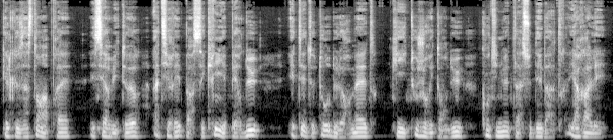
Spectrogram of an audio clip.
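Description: A man narrates an audiobook in a measured, dramatic manner. His voice sits low, with a dark, mellow tone and a husky grain. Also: fairly even intonation. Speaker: audiobook reader.

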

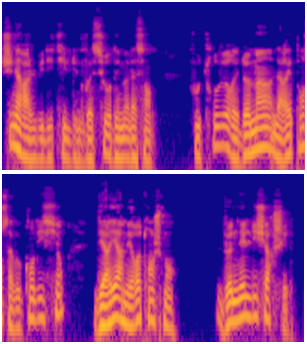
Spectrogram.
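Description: A man's voice: sits low, fairly even intonation, a little fast, hardly any pauses, dry recording, voice pushed down. A man voicing a proud rebel commander who speaks with grave bitterness, in an audiobook. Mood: menacing.

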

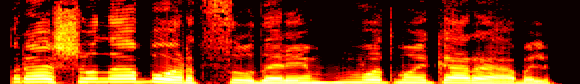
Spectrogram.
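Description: A man voicing a brisk, blunt young female ship captain. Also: very high-pitched, expressive, a little mellow, no echo, studio quality, voice pushed up. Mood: proud.

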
